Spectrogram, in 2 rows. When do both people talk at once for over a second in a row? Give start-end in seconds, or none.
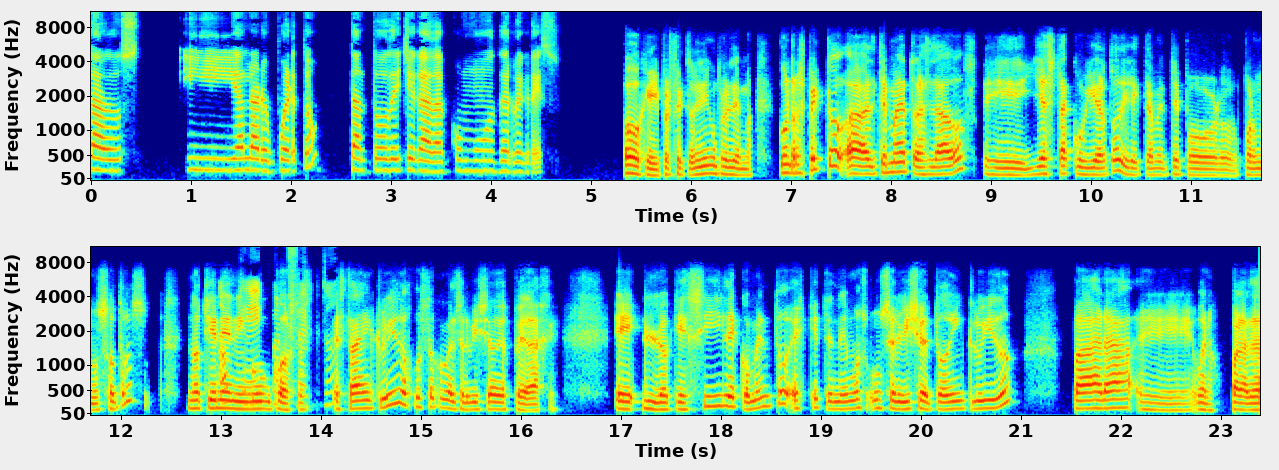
13.0-14.2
